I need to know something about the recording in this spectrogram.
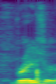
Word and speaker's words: brazier: thought it too brazier brazier is how that word's pronounced tie a string to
